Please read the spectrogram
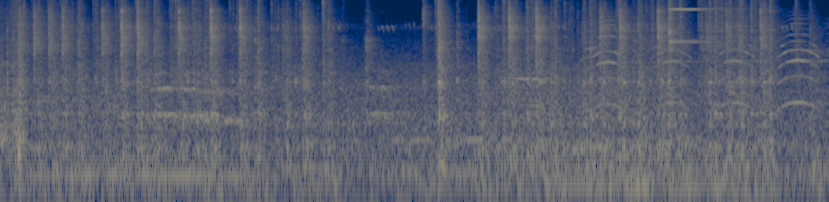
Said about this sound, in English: in Joanna's apartment, she sits in front of the typewriter.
